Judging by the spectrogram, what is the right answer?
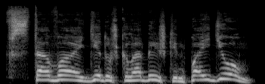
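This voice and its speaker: A man voicing a young boy who talks rudely and sharply, shouting and scolding. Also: high-pitched, unhurried, dry recording, clean studio sound, voice pushed up. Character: rude, irritable young boy.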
